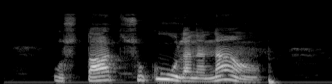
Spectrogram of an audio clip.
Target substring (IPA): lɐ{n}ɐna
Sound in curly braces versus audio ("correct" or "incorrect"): correct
